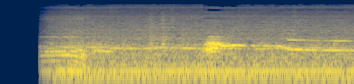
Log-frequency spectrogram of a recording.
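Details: A dog howling: one long, drawn-out tonal howl that holds steady, swells and rises briefly near the middle, then lifts again before sliding lower toward the end, over a constant low hum.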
